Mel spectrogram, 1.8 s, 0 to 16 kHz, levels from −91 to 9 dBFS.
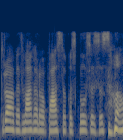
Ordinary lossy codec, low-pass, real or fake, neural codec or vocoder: AAC, 48 kbps; 7.2 kHz; fake; codec, 16 kHz, 4 kbps, X-Codec, HuBERT features, trained on general audio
